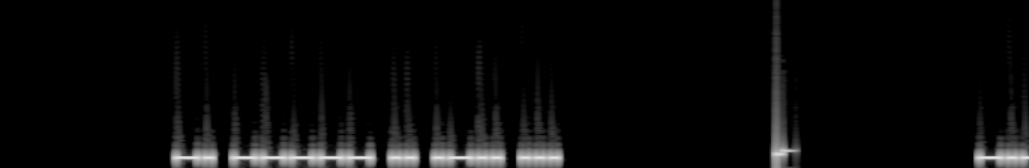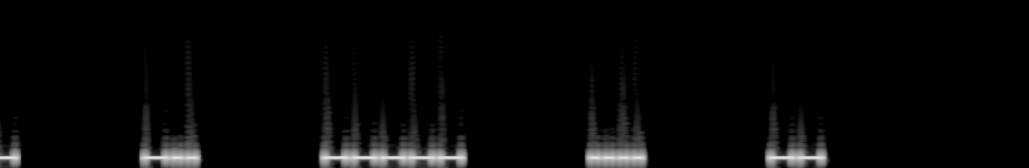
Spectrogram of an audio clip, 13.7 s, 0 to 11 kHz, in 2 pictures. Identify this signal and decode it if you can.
Morse code, heard as a keyed tone, about 25 wpm, spaced as for 13 wpm, 700 Hz. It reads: N0ILS KD0HM
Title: USA Call Signs - 5 Characters - 6x Character Spacing - 25wpm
